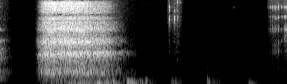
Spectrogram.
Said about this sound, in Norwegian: Så kan du trekke inn pusten gjennom nesa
